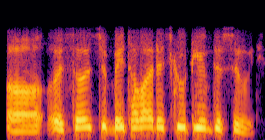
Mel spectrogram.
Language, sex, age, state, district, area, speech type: Kashmiri, male, 30-45, Jammu and Kashmir, Srinagar, urban, conversation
